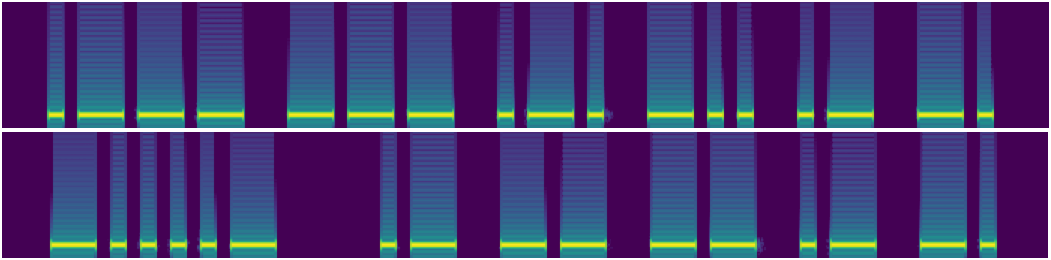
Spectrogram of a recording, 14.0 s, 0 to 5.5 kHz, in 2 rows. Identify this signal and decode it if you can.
Morse code, heard as a keyed tone, about 12 wpm, 600 Hz. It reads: JORDAN - AMMAN
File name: CW / Practice / NationalCapitals12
